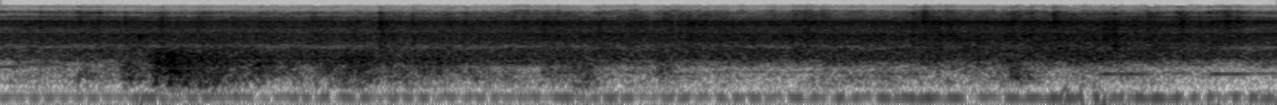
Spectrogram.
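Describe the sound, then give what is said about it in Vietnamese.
Heavy rain pours steadily during a thunderstorm, a dense, continuous hiss with a low rumble of thunder swelling early on. “Từng đợt tia chớp đột nhiên làm bầu trời trắng lóa lên từng đợt. Từng giọt nước rơi trên mặt, lạnh lẽo, làm cho hắn tỉnh táo hẳn lên. Tiếp theo một trận mưa lớn sầm sập đổ xuống.”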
